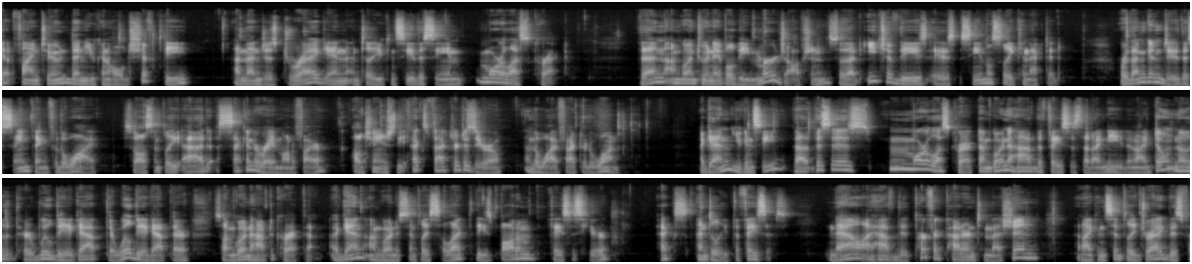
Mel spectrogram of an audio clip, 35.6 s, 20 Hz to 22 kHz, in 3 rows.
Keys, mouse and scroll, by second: 1.5 shift+b, 4.5 scroll down 1, 7.5 click, 8.0-8.7 scroll down 4, 9.5 scroll down 1, 13.3-14.2 drag, 15.6-17.4 drag, 17.6-18.8 drag, 19.6 shift+middle click, 23.6 z, 25.6-26.1 scroll down 1, 27.2 click, 28.1 shift+click, 28.6 shift+click, 29.0 shift+click, 29.9 x, 35.1-35.6 shift+drag.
